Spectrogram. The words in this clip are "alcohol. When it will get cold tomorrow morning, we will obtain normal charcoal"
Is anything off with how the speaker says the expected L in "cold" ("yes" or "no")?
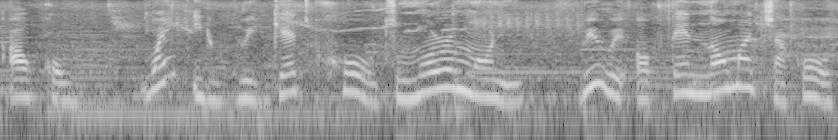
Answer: no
